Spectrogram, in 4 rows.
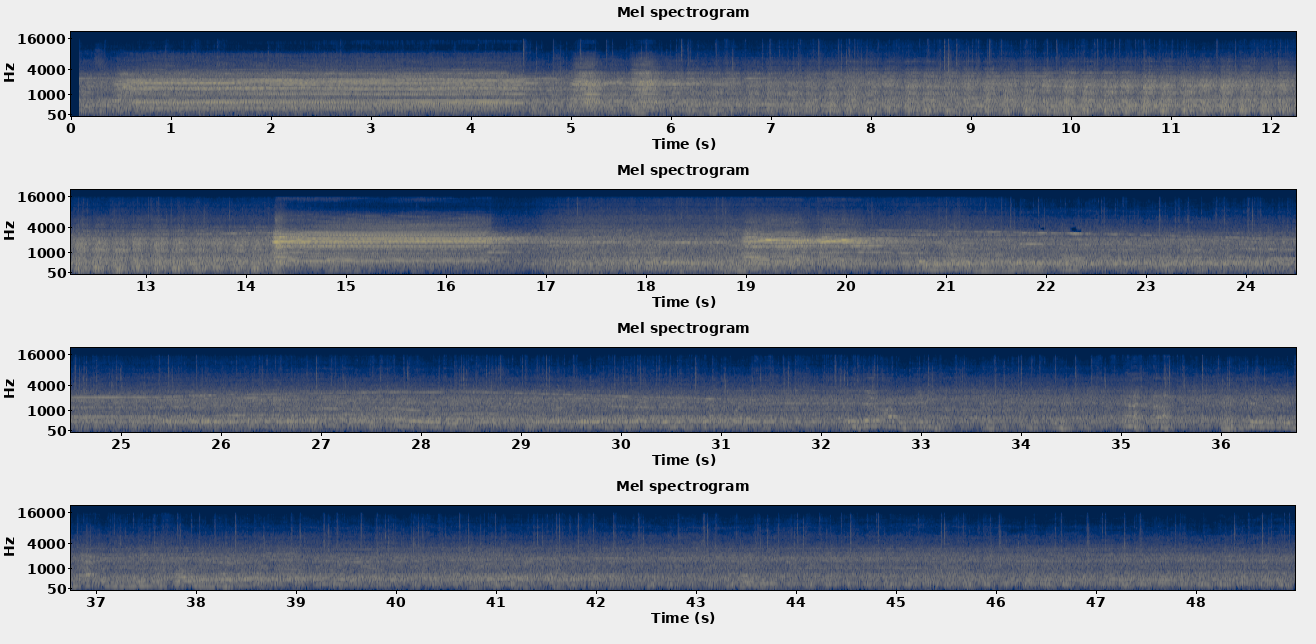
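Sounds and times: model train chime whistle: 0.2s - 6.8s, 13.5s - 31.1s
model train rolling clatter: 3.0s - 16.2s, 16.8s - 48.9s.

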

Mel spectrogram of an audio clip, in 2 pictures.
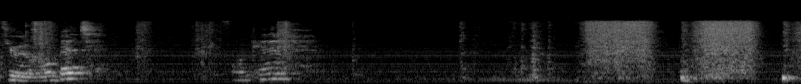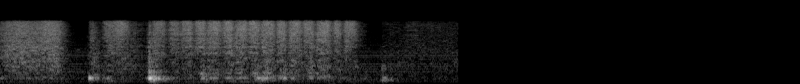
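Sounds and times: paper rubbing on canvas: 5.8s - 12.6s.

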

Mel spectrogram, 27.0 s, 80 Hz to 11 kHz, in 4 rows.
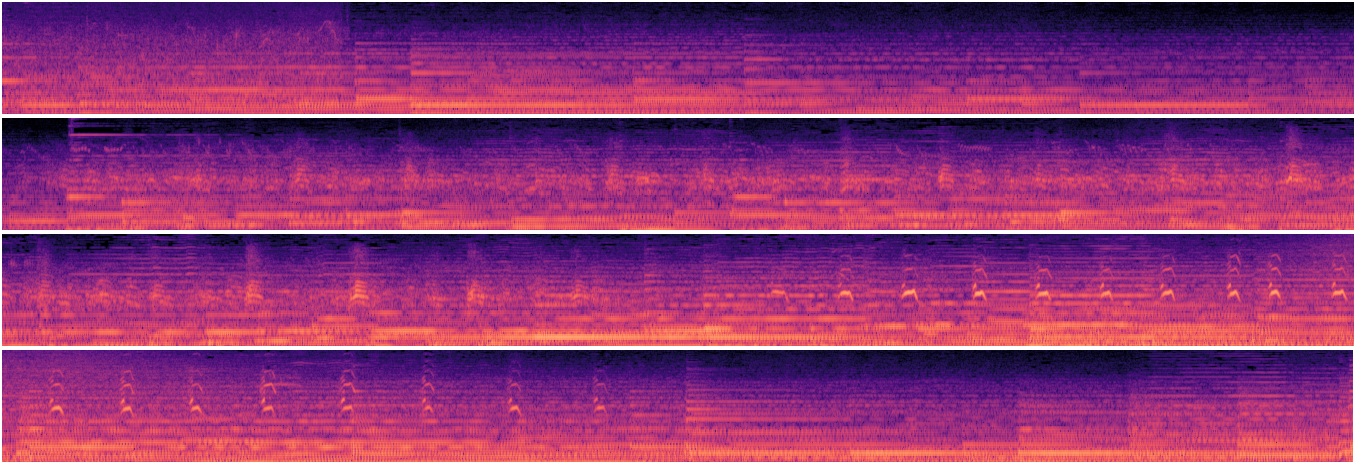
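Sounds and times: geese honking: 0.0s - 1.8s, 6.8s - 25.0s
background music of held notes: 0.0s - 27.0s.

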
